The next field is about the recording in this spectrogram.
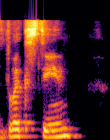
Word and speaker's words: Blikshteyn: It's Blickstein.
